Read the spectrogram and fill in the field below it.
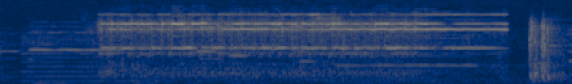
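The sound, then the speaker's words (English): A telephone rings with a sustained, bright electronic trill lasting about two seconds, followed by a short burst of a second ring. No one speaks. “Well, let's call him up right away and let him know the world's best car hops are available.”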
